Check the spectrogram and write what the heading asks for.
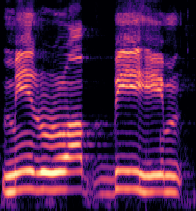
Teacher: অনেকেই আমরা যেই ভুলটা করি এখানে আমরা মির রাব বি হিম এরকম করে পড়ি। দেখুন এটা কিন্তু র জবর র হয়, র জবর রা হয় না।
